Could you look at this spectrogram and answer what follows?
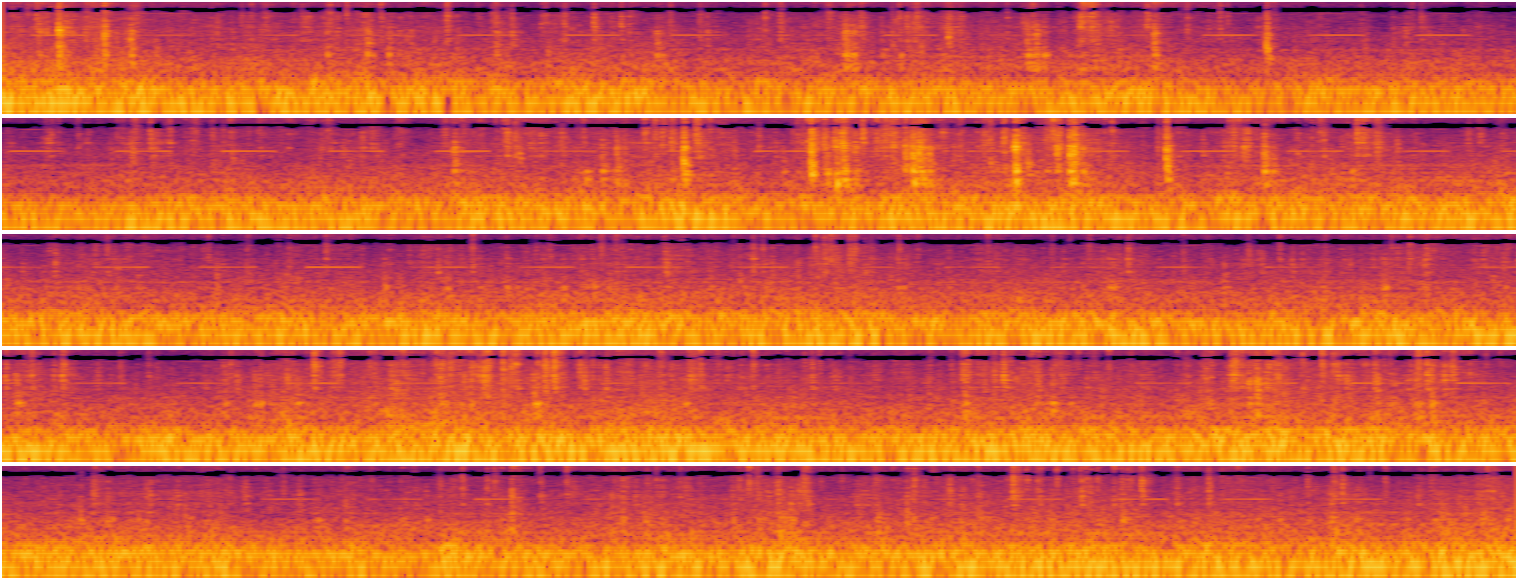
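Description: Steady rumble of engine and tyre noise inside a vehicle's cabin on a rough dirt road. A cluster of knocks and rattles comes about nine seconds in, as the vehicle jolts over bumps.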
